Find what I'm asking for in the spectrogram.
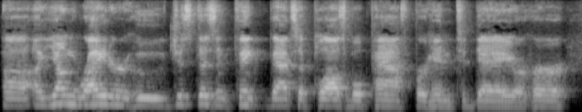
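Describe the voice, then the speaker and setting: A man's voice: on the high side, steady tone, unhurried, darkish tone, echoey room. A man hosting a podcast interview, casually stepping in to clarify things for listeners and laughing along. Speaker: podcast host.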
